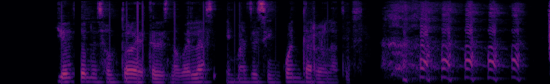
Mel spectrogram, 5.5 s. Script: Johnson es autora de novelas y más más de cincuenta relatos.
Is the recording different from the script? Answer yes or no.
yes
